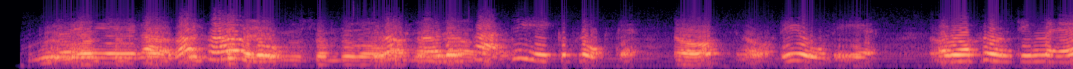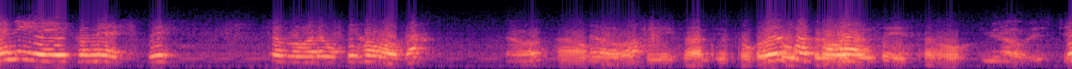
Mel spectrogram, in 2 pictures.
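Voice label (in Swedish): Ventlinge Öland, dialekter; Folkminnen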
